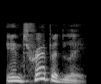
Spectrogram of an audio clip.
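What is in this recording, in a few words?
"intrepidly", English, uk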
